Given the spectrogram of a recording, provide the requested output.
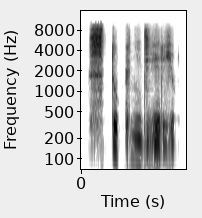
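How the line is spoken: Barely audible whisper. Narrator (Russian): шепотом, я едва расслышал, добавила

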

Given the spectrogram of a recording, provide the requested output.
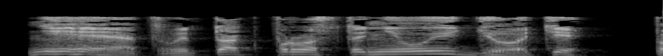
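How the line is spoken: Drunken slurred hasty growl. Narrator (Russian): прорычал Леший с пьяной заплетающейся поспешностью

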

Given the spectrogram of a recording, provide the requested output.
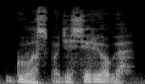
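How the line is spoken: Chilled whisper. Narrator (Russian): похолодев, прошептал Виктор

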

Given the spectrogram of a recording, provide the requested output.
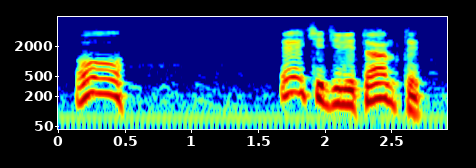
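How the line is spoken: Sighed. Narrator (Russian): вздохнул Гаудин

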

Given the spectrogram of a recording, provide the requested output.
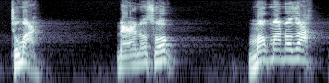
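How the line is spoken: Harsh shout. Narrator (Vietnamese): Phong Mặt Sẹo liền quát

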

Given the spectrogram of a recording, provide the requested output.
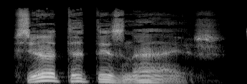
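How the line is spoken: Annoyed mutter, gang leader. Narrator (Russian): с досадой пробормотал главарь

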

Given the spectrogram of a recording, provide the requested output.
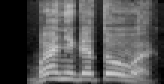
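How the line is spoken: Shouted from the yard. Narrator (Russian): крикнул со двора полпуда

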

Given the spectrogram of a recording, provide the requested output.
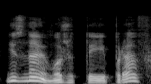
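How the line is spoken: Sighing. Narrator (Russian): вздохнул Громов

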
